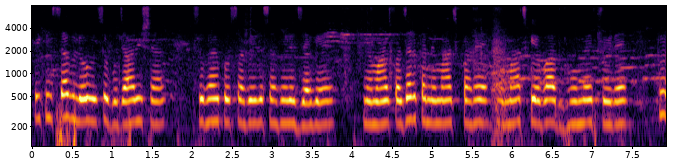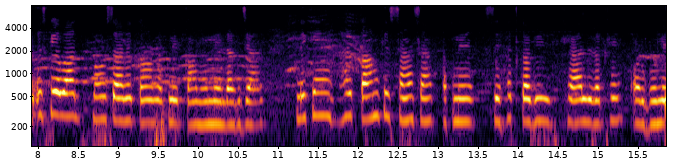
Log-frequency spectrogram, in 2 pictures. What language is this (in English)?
Urdu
